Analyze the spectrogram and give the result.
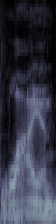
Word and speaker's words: LAION: There's a new one called Lion. It's LAION.AI. It's open source artificial intelligence. – What did you say it was called? – It's pronounced Lion, but it's LAION dot AI.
